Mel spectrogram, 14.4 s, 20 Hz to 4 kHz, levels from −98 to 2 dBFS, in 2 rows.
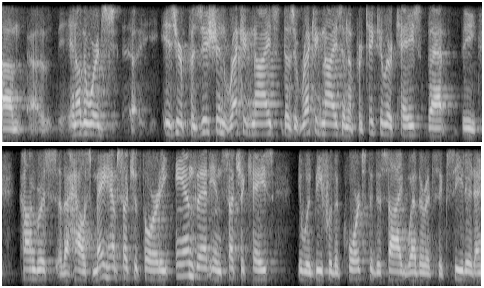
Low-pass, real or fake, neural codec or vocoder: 3.6 kHz; real; none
